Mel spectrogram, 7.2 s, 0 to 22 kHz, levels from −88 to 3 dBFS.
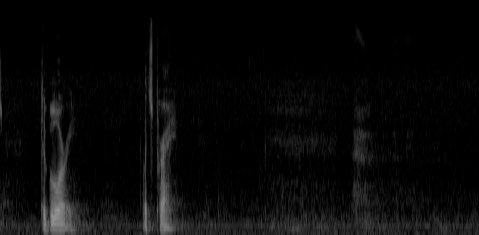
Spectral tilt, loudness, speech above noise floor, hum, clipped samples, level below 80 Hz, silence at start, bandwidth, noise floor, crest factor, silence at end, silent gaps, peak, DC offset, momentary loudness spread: -5 dB/octave; -45 LUFS; 26 dB; none; under 0.1%; -78 dBFS; 0 s; 17.5 kHz; -68 dBFS; 26 dB; 1.5 s; none; -24 dBFS; under 0.1%; 24 LU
